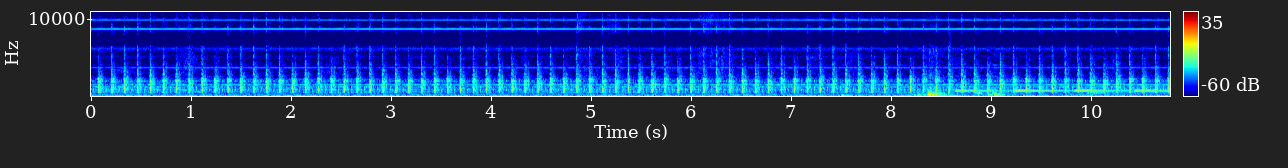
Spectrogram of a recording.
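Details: 2018 Chevrolet Volt: light regular clicking, about four per second, steady over quiet background; owner suspects the transmission; clicking noise.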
